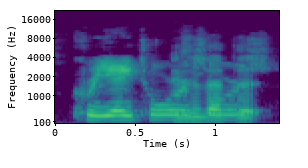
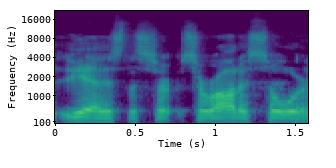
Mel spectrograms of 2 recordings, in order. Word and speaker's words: Ceratosaurus: I think that was Creatorosaurus or something like that. Yeah, it's the Ceratosaurus. Yeah, Ceratosaurus. Okay, my bad. Yeah, I kept saying it wrong.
